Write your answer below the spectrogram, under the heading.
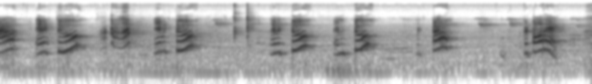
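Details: Green parrot talking: a run of short, tonal, speech-like syllables with swooping, rich harmonics, delivered in bursts roughly every half second to a second with brief pauses, against a quiet indoor background.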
